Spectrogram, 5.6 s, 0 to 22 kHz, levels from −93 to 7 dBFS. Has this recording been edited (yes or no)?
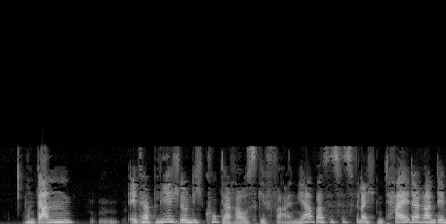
yes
